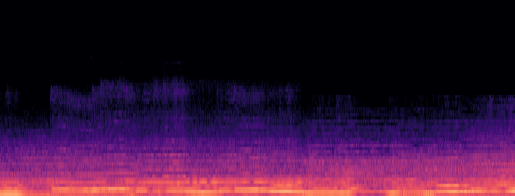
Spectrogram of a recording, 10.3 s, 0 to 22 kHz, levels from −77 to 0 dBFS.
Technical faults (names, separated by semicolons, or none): adaptive stream at a lower bitrate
